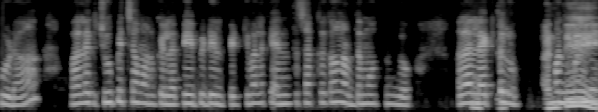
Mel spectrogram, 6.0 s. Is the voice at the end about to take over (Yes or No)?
Yes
